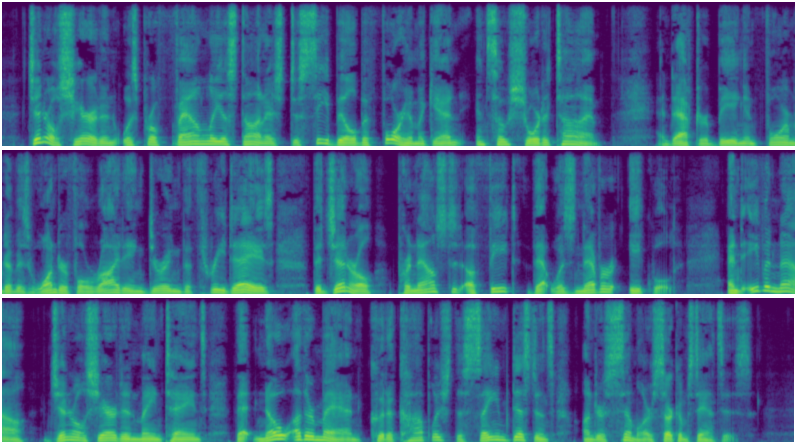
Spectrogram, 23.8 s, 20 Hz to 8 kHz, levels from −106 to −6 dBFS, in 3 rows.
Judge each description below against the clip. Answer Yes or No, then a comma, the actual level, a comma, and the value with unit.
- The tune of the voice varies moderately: No, wide, 6.7 semitones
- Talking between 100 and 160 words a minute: Yes, average, 140 wpm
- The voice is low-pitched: Yes, low, 115 Hz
